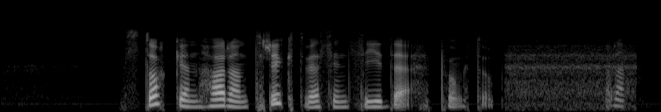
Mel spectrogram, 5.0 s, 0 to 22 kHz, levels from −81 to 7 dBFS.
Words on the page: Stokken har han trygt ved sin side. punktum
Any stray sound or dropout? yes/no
yes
